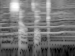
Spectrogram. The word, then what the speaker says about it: Celtic: C-E-L-T-I-C, Celtic Woman, or Celtic, if you prefer that pronunciation.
